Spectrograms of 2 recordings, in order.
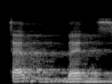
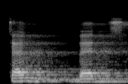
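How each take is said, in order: First: The b sound is doubled and pressed. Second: The same.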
